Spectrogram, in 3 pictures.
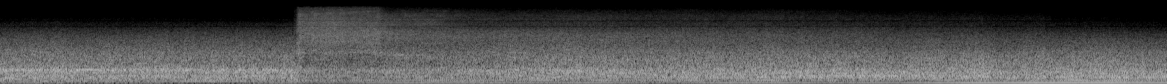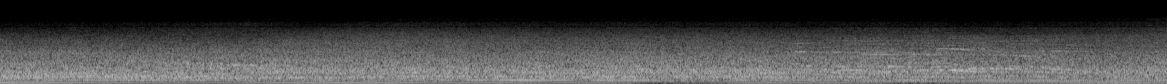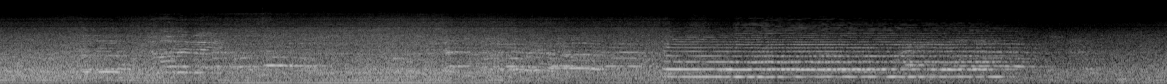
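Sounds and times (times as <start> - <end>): train rolling past: 0.0 - 35.0
brief hiss: 3.0 - 5.0.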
